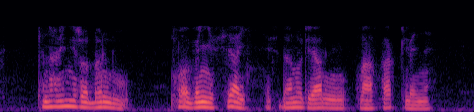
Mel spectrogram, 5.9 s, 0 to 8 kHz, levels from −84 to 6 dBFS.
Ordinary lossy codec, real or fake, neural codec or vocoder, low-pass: AAC, 16 kbps; real; none; 7.2 kHz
